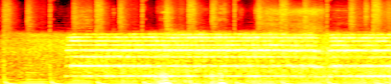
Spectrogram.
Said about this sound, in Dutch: Nou ja, ik zal mijn toeter even laten horen.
